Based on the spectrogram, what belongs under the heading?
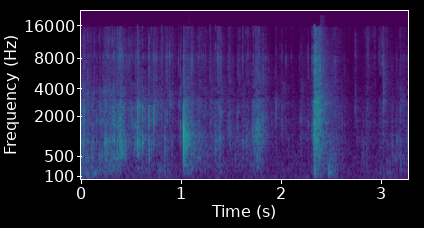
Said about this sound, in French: N'aie pas peur de le déchirer à fond.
